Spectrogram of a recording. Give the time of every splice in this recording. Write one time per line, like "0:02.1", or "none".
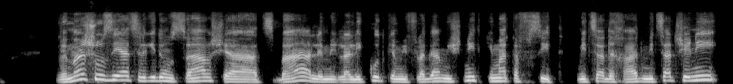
0:05.7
